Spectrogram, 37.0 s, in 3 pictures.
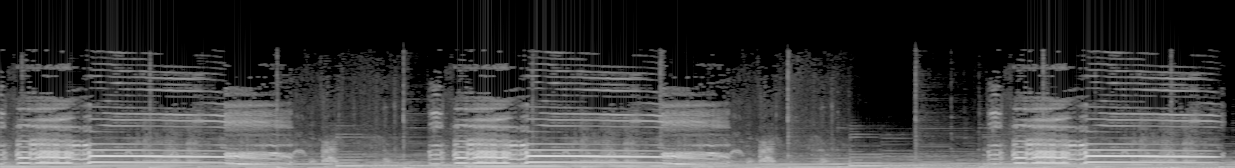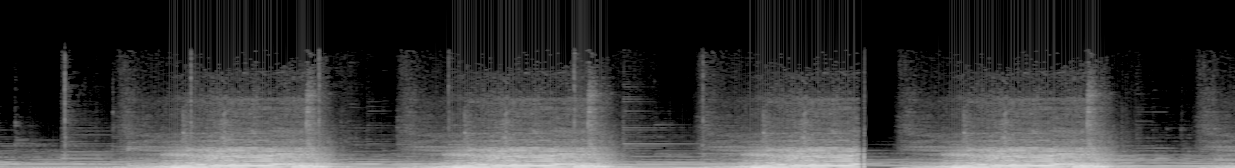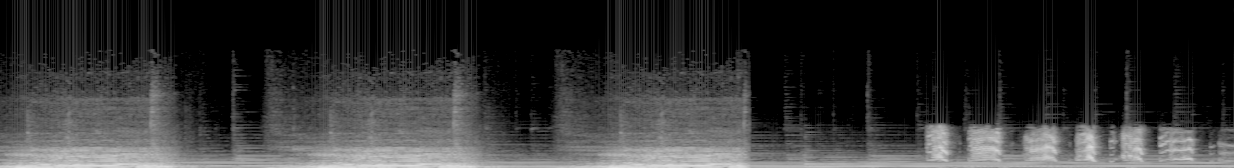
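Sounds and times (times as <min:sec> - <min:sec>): cow mooing: 0:13.7 - 0:15.8, 0:16.6 - 0:18.6, 0:19.5 - 0:23.7, 0:24.3 - 0:26.7, 0:27.4 - 0:32.2.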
